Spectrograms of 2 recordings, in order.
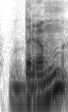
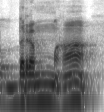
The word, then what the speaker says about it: ब्रह्म: Wherever the word Brahma comes, it needs to be pronounced as Brahma. Ha sound needs to come in the end. So Brahma.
